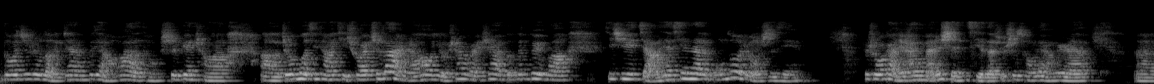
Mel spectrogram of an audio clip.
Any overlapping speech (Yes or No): No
